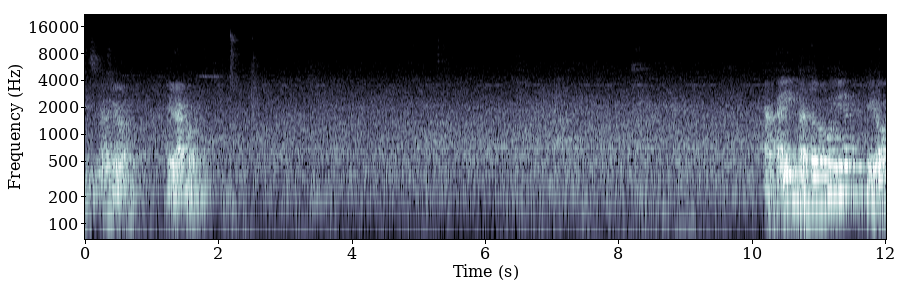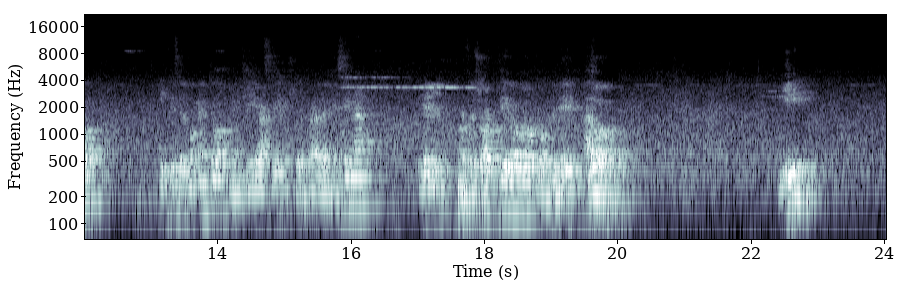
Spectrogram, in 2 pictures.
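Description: An elderly man speaks calmly into a microphone over loudspeakers in an echoing room.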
